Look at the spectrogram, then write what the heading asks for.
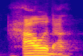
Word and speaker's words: Gouda: So it's a city in the Netherlands, right? And they pronounce it Gouda.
